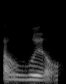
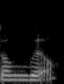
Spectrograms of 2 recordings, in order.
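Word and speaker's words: allele: the next word is a funny word it's mispronounced all the time so say it with me it's a li one more time it's a li a li is the letter used to describe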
